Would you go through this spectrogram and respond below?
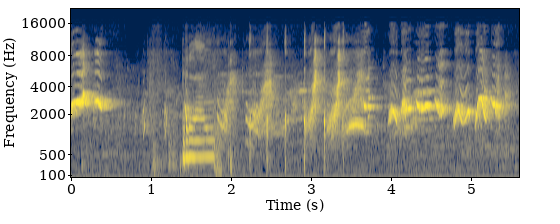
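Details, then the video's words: Caged skylark giving a varied, jumbled song of short whistles, a low nasal note, scratchy chatter, and quick bright twittering phrases that climb and drop. "Chim quý ở lồng son ca bản tình ca mùa xuân"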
